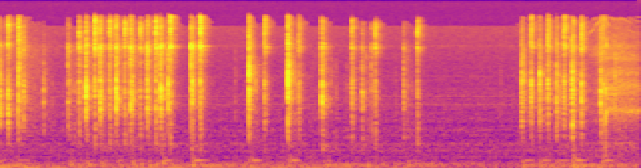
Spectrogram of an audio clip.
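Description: Typing on a computer keyboard: quick runs of key clicks, a lull of over a second, then another run of keystrokes near the end.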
